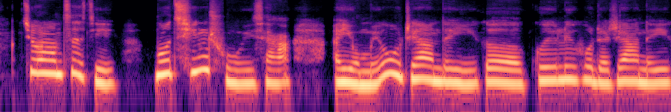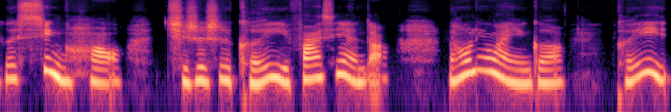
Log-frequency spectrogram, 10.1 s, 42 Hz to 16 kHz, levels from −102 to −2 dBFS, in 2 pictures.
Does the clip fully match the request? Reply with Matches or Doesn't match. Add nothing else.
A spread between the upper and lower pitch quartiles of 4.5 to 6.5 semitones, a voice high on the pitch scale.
Matches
